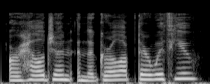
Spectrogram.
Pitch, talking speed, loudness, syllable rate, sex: 210 Hz, 255 wpm, -15 LUFS, 6.7 syllables/s, female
